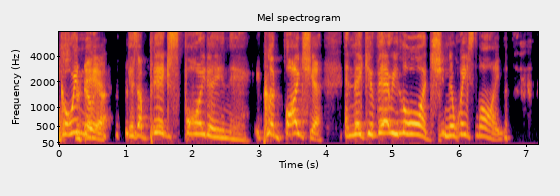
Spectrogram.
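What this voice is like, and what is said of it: Mock Australian accent. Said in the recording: “they don't talk like that in Austria... that's your Austrian accent. Crikey. It's nothing to do with Australia.”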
